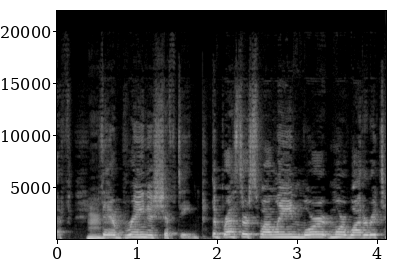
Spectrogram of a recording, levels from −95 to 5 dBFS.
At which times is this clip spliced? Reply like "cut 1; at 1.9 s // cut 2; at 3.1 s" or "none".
cut 1; at 1.8 s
